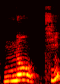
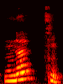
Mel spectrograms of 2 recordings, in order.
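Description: First: Naughty slowly, with a clear o; slow model naughty, not nutty; O vowel. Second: Nutty slowly, with an "eu" vowel; slow model nutty, not naughty. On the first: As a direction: draw out the o of naughty. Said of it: "on va prononcer O". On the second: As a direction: draw out the uh of nutty. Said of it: "on va prononcer E U". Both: Shown as a demonstration.

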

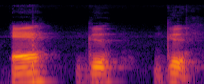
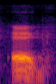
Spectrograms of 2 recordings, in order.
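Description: First: E-g-g as separate sounds, loud E; sounding out. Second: Said in the usual way. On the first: Shown as a demonstration. Teacher models spelling egg for pupil, sounding out. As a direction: isolate each sound in E-g-g. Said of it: "Let's go". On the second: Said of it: "is the word egg".

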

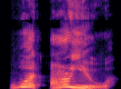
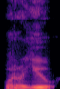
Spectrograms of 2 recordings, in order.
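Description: First: Loud, high, drawn-out yell; exasperated, angry demand; angry shout. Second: Level question, turned back on the asker; unruffled reply, rising at the end; calm echo. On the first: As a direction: shout it slowly in rising impatience. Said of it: "Azric shouted, growing impatient and angry". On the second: Voice calmly turns the question back. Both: A narrator's reading.

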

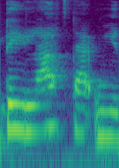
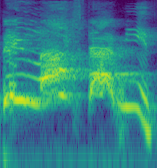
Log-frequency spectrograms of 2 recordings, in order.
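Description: First: Said in the usual way. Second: High, loud hammed-up blubber; mock crying wail. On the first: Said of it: "That's all I would say". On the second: Telling Hindi teacher through tears, mock crying wail. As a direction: cry it out, exaggerating your hurt. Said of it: "And I would cry".

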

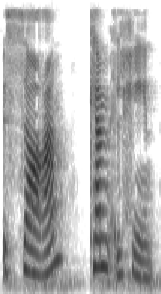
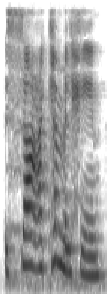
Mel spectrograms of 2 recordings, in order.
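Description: First: الساعة كم الحين said slower and separated; slower repeat. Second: Said in the usual way. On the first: Shown as a demonstration. Teacher slowing the line for learners. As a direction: break the question into clear words. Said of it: "repeat for learners". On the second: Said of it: "full line again".

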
